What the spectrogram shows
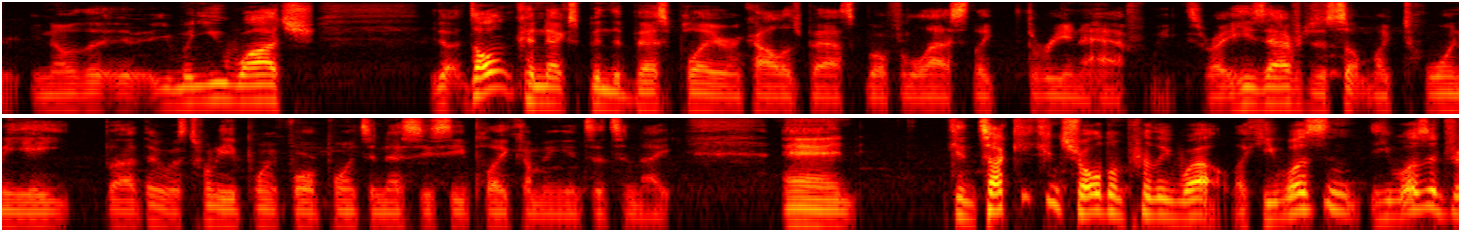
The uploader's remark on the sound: LIVE from Rupp Arena, Chapel Hill, AND Phog Allen! LIVE from arenas around the country.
